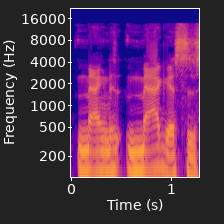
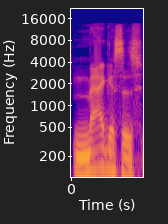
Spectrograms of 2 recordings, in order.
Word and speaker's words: Magus: Magus, like Magus, like a mage. Oh, maybe it is Magus. I'm saying it wrong. I'm such an idiot. No. It's Magus. They're both acceptable pronunciations. Magus. Okay. But it's the traditional Magus because it's derivative of mage.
